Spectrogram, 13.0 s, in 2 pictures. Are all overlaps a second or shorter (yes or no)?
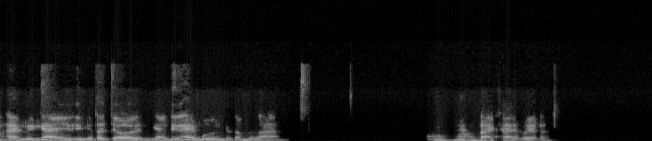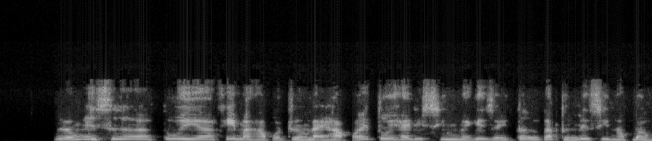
yes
